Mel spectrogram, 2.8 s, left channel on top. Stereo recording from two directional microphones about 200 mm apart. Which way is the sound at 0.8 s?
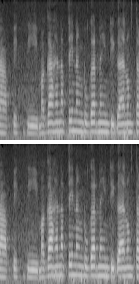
25° left (ahead or behind).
